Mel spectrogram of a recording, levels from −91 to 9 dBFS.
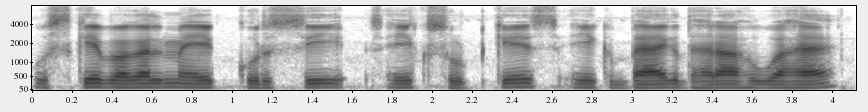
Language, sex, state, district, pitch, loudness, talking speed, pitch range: Hindi, male, Jharkhand, Deoghar, 115 Hz, -19 LUFS, 175 wpm, 110-125 Hz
